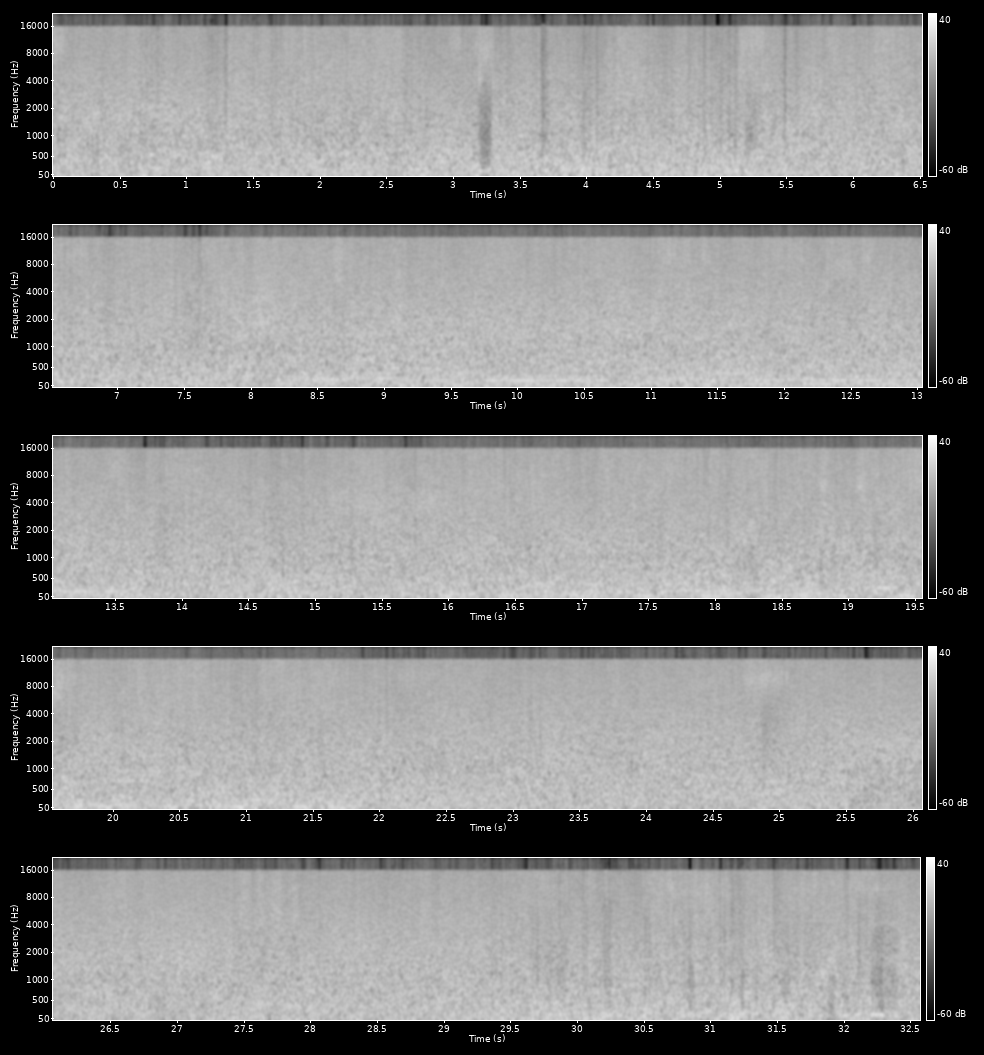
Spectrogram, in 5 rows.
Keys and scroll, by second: 1.2 Up, 1.3 Up, 1.8 Up, 1.9 Return, 13.7 Page_Down, 21.9 Page_Down.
